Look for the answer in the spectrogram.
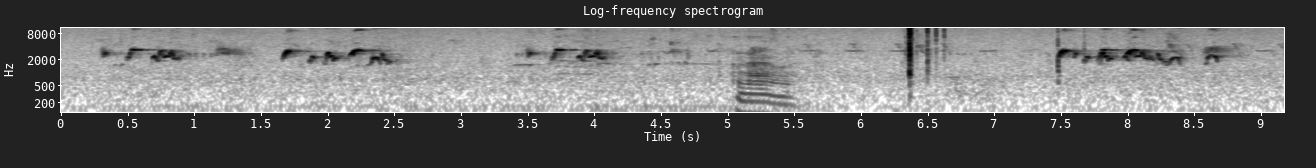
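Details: Red-whiskered bulbul decoy from Cao Phong, working a trap for wild birds on 23 August 2018: three bursts of quick warbled whistles separated by pauses, with a brief low human-like voice and a few sharp clicks in between.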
